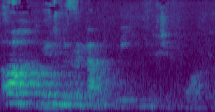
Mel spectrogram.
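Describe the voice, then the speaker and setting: A woman's voice: medium pitch, big pitch swings, natural voice. A woman playing a proud, restless young countrywoman with impassioned, pleading delivery in a dramatic stage reading. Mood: pleading, tender. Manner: impassioned, pleading, quick to scorn. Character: proud, restless young Irish countrywoman longing for great cities. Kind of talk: dramatic stage reading of a rural Irish play. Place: large hall at a live reading. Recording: echoey hall, distant mic, faint noise.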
